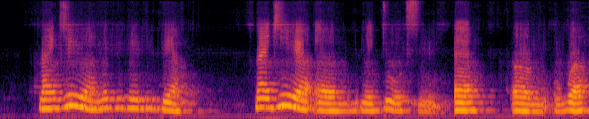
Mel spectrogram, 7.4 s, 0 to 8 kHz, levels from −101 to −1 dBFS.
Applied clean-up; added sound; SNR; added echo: neural separator model SepFormer DNS4.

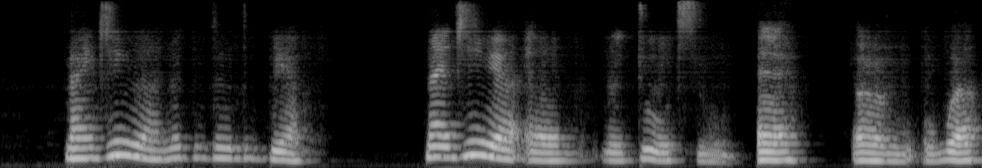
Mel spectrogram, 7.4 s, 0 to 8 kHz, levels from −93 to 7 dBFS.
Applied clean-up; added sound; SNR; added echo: neural mask model DeepFilterNet 3.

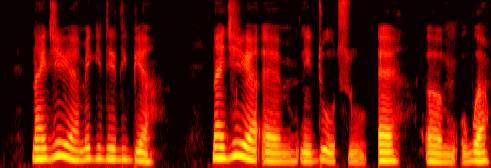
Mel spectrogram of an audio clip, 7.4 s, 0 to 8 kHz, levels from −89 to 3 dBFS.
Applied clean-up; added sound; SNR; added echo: none; none; none; none.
